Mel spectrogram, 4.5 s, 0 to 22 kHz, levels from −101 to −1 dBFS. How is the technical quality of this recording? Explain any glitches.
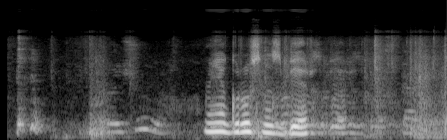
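Feedback echo between two devices sets in at 2.66 s and runs to the end. A second device in the room replays the call, and the first microphone picks it up again. Its echo canceller only removes its own playback. The speech comes back roughly every 400 ms, thinner and more ringing each time, peaking at about 16 dB below the speech.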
